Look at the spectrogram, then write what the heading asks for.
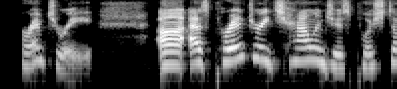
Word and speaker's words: peremptory: Preemptory. I should probably know how to say this word by now. But I want to make sure I'm pronouncing it correctly. Peremptory.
